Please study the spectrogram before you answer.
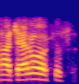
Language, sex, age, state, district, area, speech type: Telugu, male, 18-30, Andhra Pradesh, Srikakulam, urban, conversation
